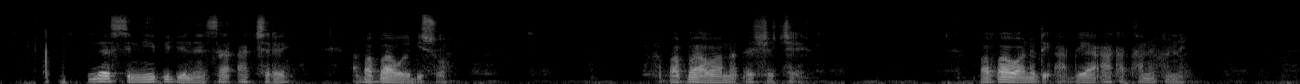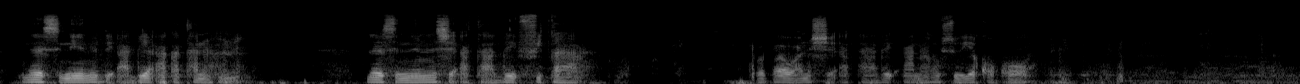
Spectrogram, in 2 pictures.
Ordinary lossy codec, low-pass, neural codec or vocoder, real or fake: MP3, 96 kbps; 10.8 kHz; none; real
